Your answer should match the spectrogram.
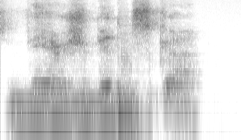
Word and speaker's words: Wierzbicka: Um, Anna Wierzbicka, the um, anthropological linguist at Australian National University, um, if you see her name, you won't pronounce it properly because it's W I E R Z B I C K A, but it's Verzhbinska.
